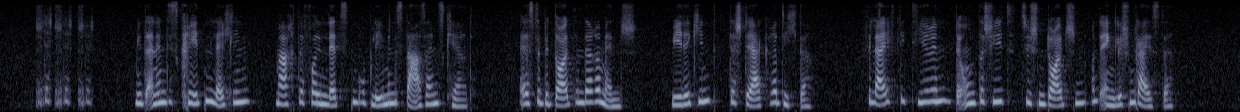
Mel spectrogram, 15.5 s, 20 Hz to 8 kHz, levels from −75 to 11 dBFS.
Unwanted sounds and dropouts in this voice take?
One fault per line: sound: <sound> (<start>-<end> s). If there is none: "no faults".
sound: laugh (0.4-1.2 s)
